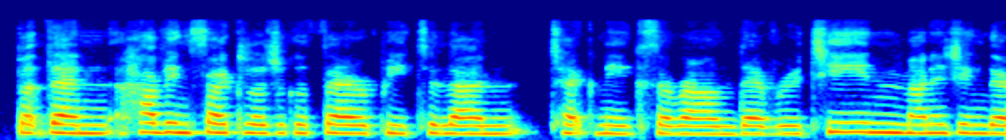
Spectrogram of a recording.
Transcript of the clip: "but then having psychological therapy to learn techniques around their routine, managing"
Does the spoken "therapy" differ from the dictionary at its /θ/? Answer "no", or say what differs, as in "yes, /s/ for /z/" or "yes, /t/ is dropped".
no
